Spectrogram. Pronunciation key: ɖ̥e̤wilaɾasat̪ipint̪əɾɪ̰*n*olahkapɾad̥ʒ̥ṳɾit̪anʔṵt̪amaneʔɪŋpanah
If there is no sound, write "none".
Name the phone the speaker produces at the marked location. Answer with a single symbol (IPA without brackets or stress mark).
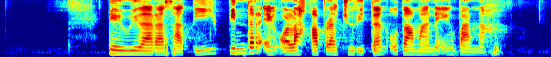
ŋ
